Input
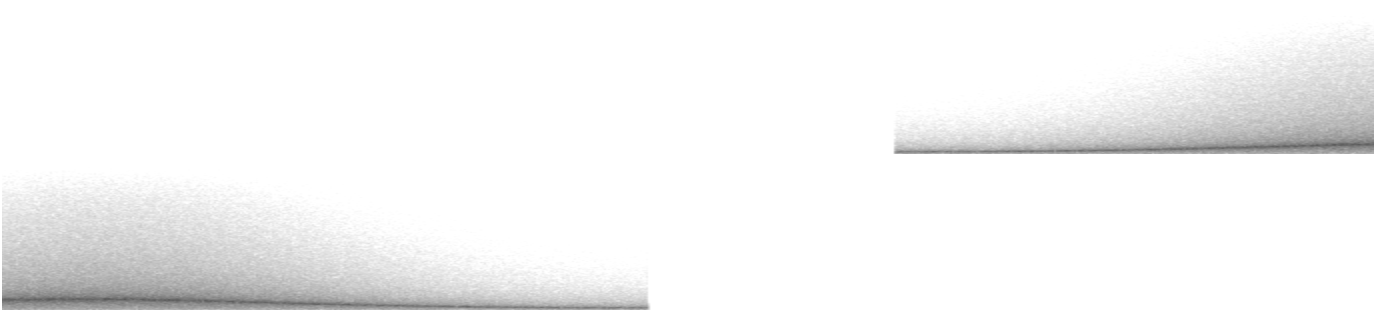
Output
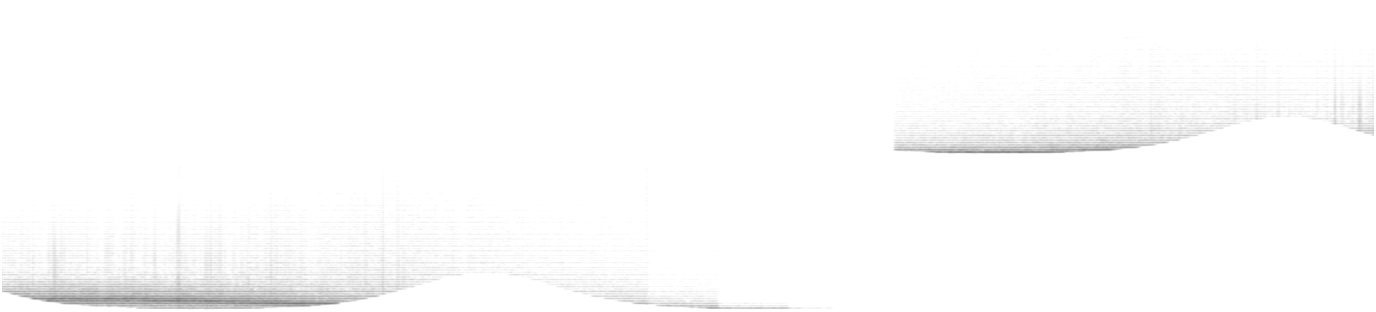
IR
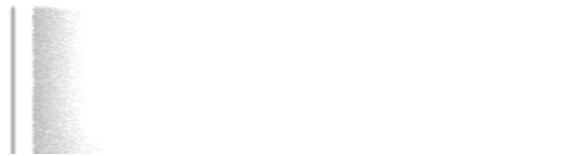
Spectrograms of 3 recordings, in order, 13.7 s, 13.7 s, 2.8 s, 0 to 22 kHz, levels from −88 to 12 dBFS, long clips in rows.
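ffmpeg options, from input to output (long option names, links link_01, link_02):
-filter_complex "[0:a]acrossover=split=3900[link_01][link_02];[link_02]acompressor=threshold=-58dB:ratio=4:attack=1:release=60[link_03];[link_01][link_03]amix=inputs=2:normalize=0,highshelf=frequency=9300:gain=9.5,bandreject=frequency=360:width=12,areverse,acompressor=threshold=-32dB:ratio=20,areverse,afftfilt=real='hypot(re,im)*cos(PI*b)':imag='0':win_size=512:overlap=0.75,aeval=exprs='0.0473*(cos(1*acos(clip(val(0)/0.0473,-1,1)))-cos(1*PI/2))+0.00531*(cos(3*acos(clip(val(0)/0.0473,-1,1)))-cos(3*PI/2))+0.00211*(cos(5*acos(clip(val(0)/0.0473,-1,1)))-cos(5*PI/2))+0.000335*(cos(6*acos(clip(val(0)/0.0473,-1,1)))-cos(6*PI/2))':channel_layout=same,afreqshift=-22,aecho=1:1:350|700|1050:0.422|0.0675|0.0108,afftfilt=real='re*gte(b*sr/1024,240*pow(5400/240,0.5+0.5*sin(2*PI*0.35*pts/sr)))':imag='im*gte(b*sr/1024,240*pow(5400/240,0.5+0.5*sin(2*PI*0.35*pts/sr)))':win_size=1024:overlap=0.75,volume=2.5dB"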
